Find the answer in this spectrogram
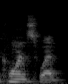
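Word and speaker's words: Corenswet: There was some behind the scenes of David Kornswe. I believe that's how you pronounce the It is.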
